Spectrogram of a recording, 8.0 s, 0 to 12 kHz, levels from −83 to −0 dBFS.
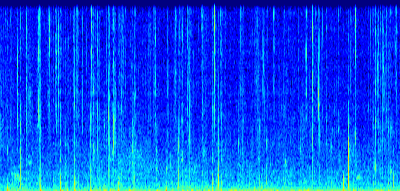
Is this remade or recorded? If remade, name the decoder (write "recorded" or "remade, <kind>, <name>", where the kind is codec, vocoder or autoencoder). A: recorded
